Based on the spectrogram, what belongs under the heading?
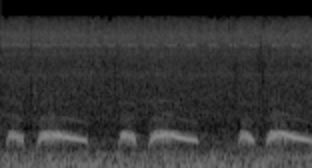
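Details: Spotted dove in decoy trapping with an earthen trap cage: close, clear coo phrases, a short two-part note then a long sliding coo, repeated three times in quick succession.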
